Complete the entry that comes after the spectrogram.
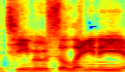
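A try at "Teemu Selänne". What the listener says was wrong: You put the wrong emphasis on the wrong syllable.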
